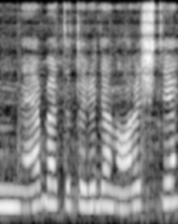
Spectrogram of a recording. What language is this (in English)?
Lithuanian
